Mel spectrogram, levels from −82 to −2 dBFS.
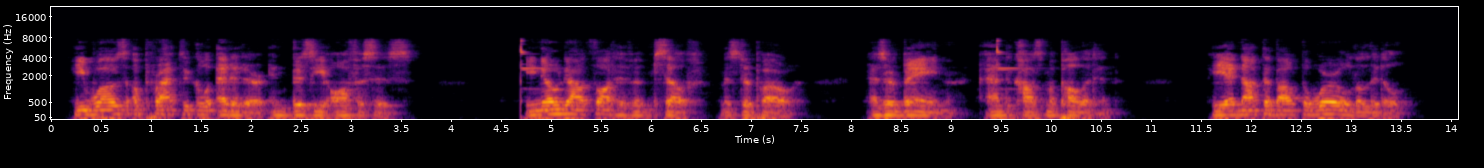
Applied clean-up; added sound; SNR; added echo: none; Tap; 13 dB; reverberation time 0.3 s.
